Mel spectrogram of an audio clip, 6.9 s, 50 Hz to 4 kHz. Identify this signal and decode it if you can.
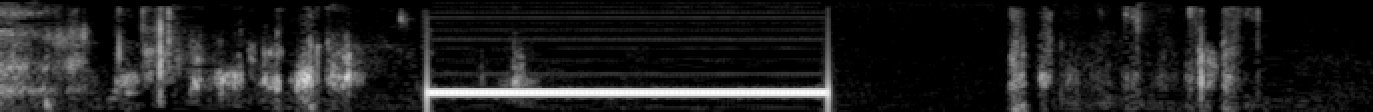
Ringback tone (North America), 440 + 480 Hz.
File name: 64b966c3-ec1e-4fbd-8785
